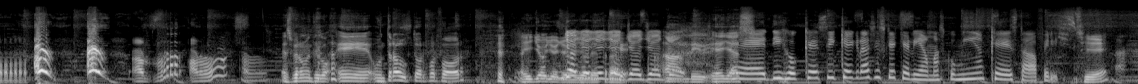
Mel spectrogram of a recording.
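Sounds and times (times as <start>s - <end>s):
dog growling: 0.0s - 2.7s
dog barking: 0.2s - 1.8s
speech: 1.4s - 11.3s.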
